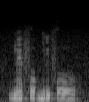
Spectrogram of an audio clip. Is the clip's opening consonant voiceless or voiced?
voiced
